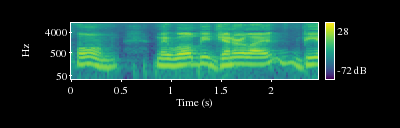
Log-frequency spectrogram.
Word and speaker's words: Om: man dome only because the three letters a you an mmm pronouncing combination as ohm may well be generalized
